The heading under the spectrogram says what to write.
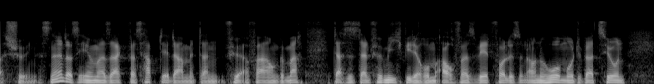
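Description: Nothing stood out on listening to this speech recording.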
